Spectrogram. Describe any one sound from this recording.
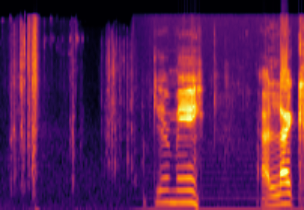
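A rifle clicks and rattles as it is picked up.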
